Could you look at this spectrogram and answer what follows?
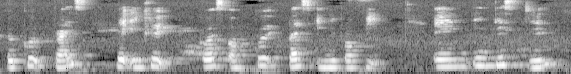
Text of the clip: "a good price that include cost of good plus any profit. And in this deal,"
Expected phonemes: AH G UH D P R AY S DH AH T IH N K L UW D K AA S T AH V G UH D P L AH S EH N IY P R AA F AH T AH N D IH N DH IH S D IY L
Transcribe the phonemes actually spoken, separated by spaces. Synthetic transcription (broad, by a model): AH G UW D P R AY S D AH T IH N K L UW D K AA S AH F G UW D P EH S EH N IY P R AA F AH T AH N IH N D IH S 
